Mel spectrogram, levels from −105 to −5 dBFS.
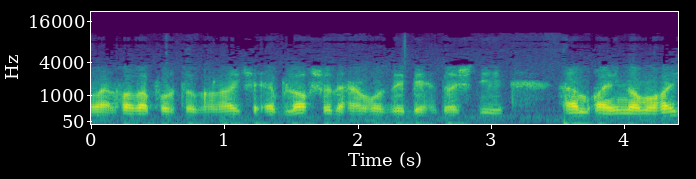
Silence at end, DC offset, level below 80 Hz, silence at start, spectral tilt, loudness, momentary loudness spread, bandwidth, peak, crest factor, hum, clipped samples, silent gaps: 0 s; under 0.1%; -58 dBFS; 0 s; -5.5 dB/octave; -18 LUFS; 11 LU; 4.7 kHz; 0 dBFS; 18 dB; none; under 0.1%; none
